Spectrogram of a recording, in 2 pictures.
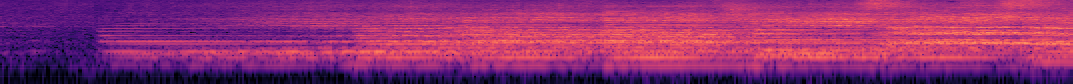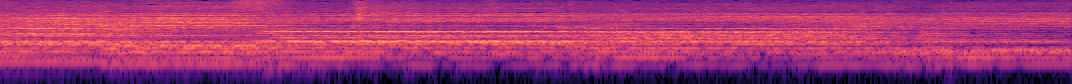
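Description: Mixed men's and women's Salvation Army songster choir singing a hymn in parts. After a brief pause at the start, the voices come back in about half a second in and grow louder by about two seconds, holding sustained chords.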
